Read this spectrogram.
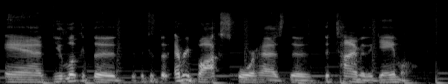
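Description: A man's voice: lowish voice, brisk, soft background music. A middle-aged American man, a sports broadcaster, chatting casually and explaining things at length as a podcast guest.

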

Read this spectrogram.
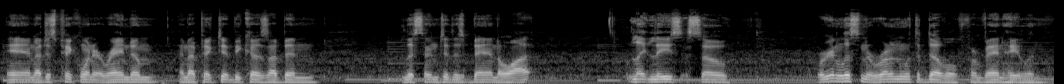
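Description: A man hosting a casual podcast, stuffy and congested and exhausted from lack of sleep, talking in a rambling, halting way with fillers. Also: lowish voice, flat delivery. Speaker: podcast host. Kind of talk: casual song reaction chat. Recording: music playing loudly behind him. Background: rock music.

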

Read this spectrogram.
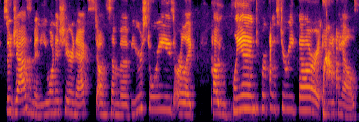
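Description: A woman's voice: on the high side, normal speed, few pauses, background noise. A woman hosting a casual group conversation in an affirming, encouraging manner. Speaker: host.

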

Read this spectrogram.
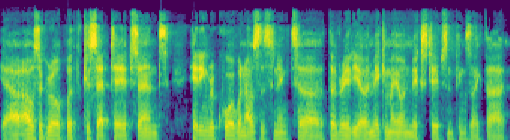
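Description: A man hosting a podcast interview, reading a steady intro and then asking casual, friendly questions. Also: low-pitched, fairly quick. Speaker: podcast host.

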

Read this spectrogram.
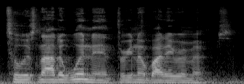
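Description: A man's voice: fairly low pitch, steady tone, fast talker, a little hiss or hum. A man with an American accent co-hosting a podcast in casual, profane, slangy banter. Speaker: podcast co-host.

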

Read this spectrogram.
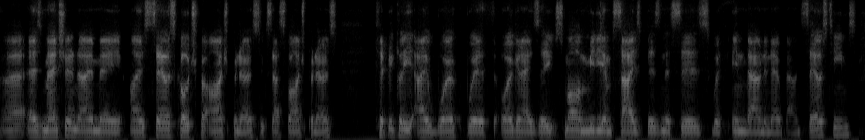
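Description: Canadian man in his 30s, lowish register, confident interview guest. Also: fairly bright tone. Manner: confident, fluent storytelling with occasional restarts. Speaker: sales coach guest. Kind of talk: interview answers.

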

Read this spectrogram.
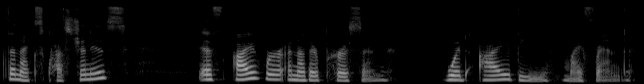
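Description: A woman from the Philippines hosting a solo podcast, talking in a calm, mellow way, partly whispered, with many ums. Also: mid-range voice, slow, gravelly, no echo. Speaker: podcast host. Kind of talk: soft-spoken solo podcast monologue.

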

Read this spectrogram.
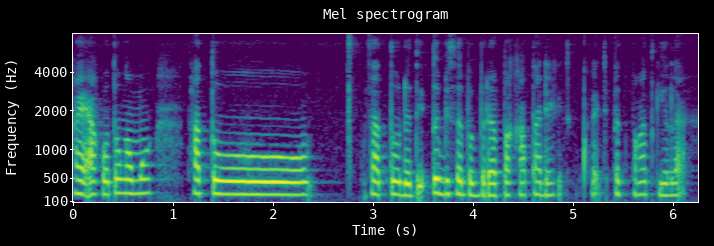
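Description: A young woman talks alone into her podcast mic in a loose, unplanned way, jumping between topics and restarting her sentences as she goes. Her voice sits a little higher than most women's, and she speaks quickly with a chatty, self-correcting flow. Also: flat delivery, darkish tone. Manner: fast-talking. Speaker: podcast host. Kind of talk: spontaneous solo podcast monologue.

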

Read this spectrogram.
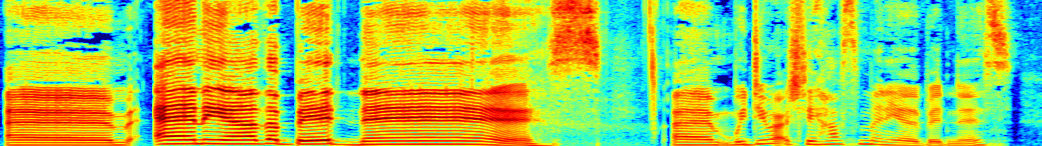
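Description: Lively playful woman podcast host. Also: fairly high pitch, moderate pace, smooth, no echo, clean studio sound. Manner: playful, giggly, jokey asides while reading. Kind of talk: casual chat, reading a listener email.

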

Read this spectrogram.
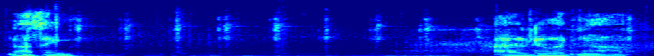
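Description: Casting: a subdued, resigned caller in a radio thriller, deep and unhurried, faint noise. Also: male voice, flat delivery, dull audio. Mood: grimly resigned. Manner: subdued, halting. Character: grimly resigned man on the telephone. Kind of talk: 1940s radio acting.

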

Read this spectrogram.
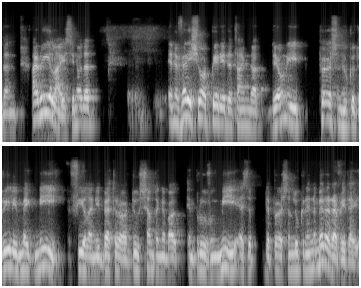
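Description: A middle-aged man with a Dutch accent answers interview questions at an ordinary, middling pitch. He talks in a reflective way, often restarting his phrases, and he sounds as if he is on a remote call. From Netherlands. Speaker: guest. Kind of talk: conversational interview.

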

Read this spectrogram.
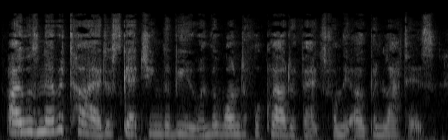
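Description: A woman reading a classic story aloud as an audiobook, in a measured, literary manner. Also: on the high side, a little mellow, breathy edge. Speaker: audiobook narrator. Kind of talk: scripted narration of a classic ghost story.

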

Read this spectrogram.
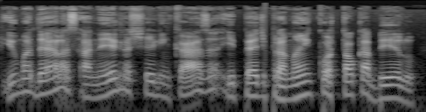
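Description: A man speaking as a guest on a discussion program, explaining in a measured way with frequent restarts. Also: medium pitch, vocal fry, darkish tone, no echo.

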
